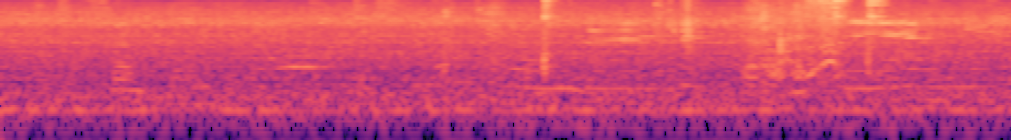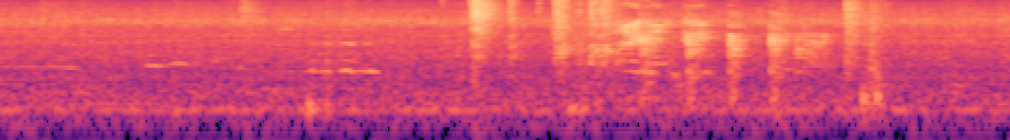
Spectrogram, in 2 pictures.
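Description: Steady low hum of an airliner cabin with faint voices, and a quick run of clicks and clatter near the end as a carry-on bag is handled at a seat.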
